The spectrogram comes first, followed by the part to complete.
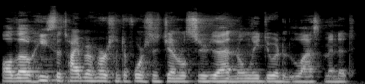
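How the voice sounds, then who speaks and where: Speaking rapid-fire in an extremely low, steady voice, a woman casually reads out the events of a game simulation. She stumbles over names and throws in sheepish, wry asides as she narrates.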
